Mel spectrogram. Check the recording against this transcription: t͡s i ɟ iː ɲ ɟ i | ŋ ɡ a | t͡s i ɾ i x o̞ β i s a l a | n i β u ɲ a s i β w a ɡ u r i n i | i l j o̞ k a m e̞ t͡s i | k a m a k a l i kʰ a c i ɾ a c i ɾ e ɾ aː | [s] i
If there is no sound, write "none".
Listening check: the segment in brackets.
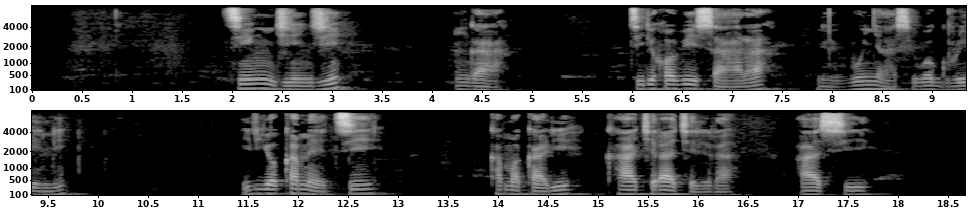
s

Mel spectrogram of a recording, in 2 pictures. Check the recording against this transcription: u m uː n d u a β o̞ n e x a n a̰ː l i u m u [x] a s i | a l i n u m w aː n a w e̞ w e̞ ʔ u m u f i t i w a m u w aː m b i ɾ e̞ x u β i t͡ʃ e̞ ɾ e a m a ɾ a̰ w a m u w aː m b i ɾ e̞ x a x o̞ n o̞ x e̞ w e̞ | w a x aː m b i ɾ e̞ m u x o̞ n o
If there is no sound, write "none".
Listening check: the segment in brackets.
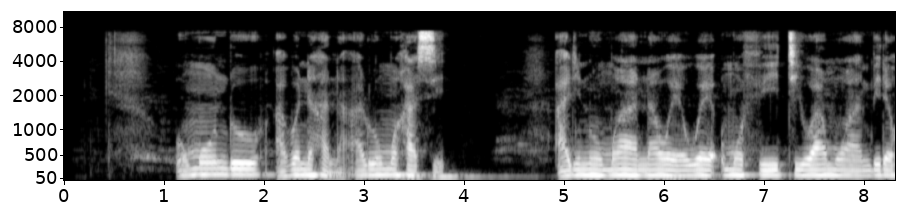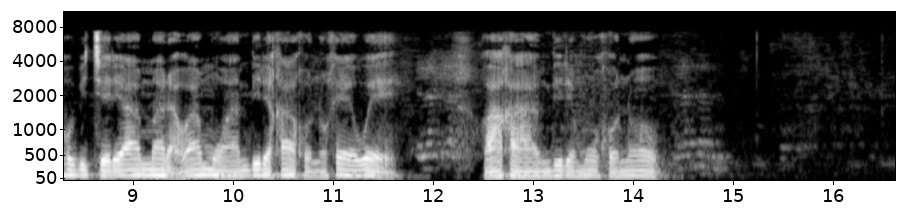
x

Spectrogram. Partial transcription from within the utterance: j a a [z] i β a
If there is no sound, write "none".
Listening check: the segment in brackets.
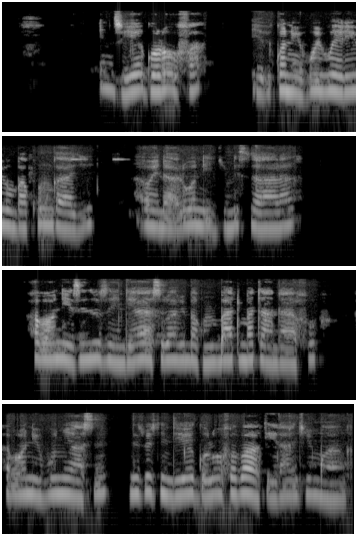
s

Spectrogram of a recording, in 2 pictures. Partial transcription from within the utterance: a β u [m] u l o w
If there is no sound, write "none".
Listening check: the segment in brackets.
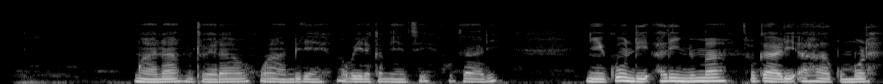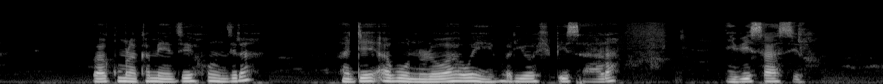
n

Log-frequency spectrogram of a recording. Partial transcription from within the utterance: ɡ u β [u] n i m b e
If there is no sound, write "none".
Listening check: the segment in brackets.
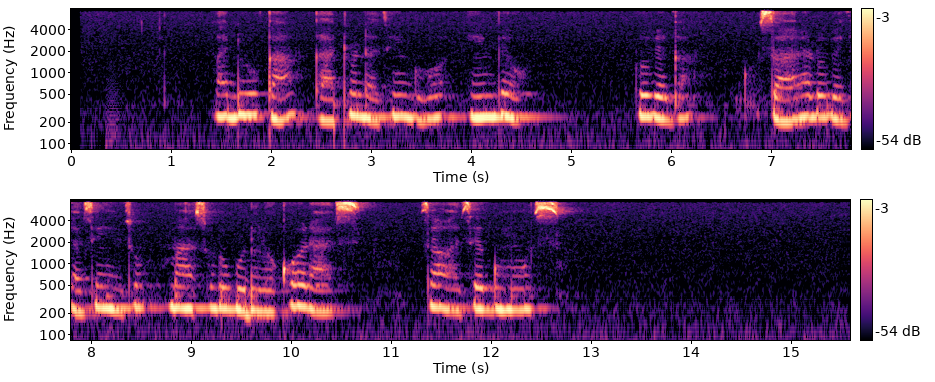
o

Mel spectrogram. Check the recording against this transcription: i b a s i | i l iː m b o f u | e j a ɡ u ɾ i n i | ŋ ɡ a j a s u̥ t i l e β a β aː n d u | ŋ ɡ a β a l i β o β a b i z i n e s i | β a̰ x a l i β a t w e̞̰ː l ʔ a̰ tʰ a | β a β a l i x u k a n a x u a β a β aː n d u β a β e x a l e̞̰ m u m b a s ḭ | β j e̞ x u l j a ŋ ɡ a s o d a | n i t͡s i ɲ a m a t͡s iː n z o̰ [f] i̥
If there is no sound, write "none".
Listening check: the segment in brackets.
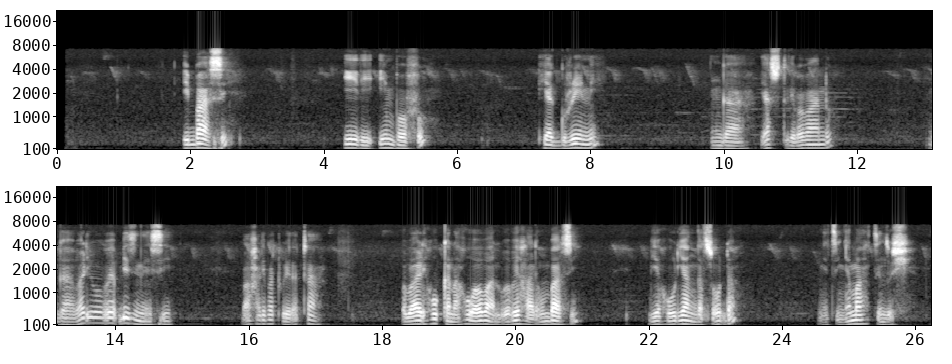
ʃ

